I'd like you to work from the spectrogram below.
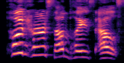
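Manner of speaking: loud, high angry shout; shouting team. Acted. Angry team yelling to put her elsewhere, loud shout. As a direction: yell it at the coach, fed up. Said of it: "they shouted".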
